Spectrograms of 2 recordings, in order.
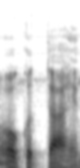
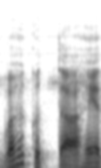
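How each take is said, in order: First: The first word is reduced to a short 'o'. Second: The first word is said in full as 'vah'.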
